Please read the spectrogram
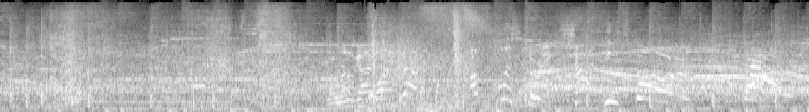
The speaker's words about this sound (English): Sweet! The crowd go wild as the Nuggets equalize.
